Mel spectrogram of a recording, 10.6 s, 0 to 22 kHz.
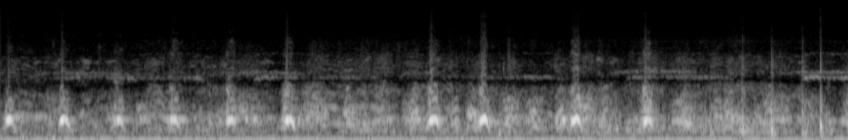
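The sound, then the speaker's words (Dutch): Six police dogs bark loudly and repeatedly at a protest, a steady string of sharp barks every half second or so, over a constant murmur of crowd voices and scattered clatter. “Er staan hier zo'n 50, 60 politieagenten. Ze hebben 6 honden.”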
